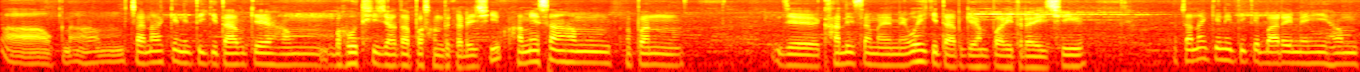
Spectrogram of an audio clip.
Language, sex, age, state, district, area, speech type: Maithili, male, 18-30, Bihar, Sitamarhi, rural, spontaneous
